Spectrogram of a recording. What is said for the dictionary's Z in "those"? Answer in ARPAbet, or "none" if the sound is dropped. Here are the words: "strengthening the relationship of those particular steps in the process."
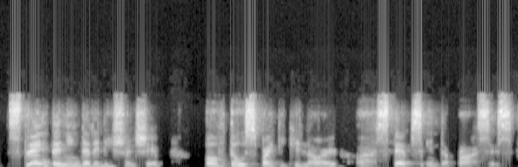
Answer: S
